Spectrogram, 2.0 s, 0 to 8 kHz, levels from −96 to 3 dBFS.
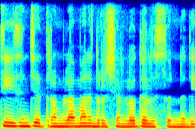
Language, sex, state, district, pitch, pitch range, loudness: Telugu, female, Andhra Pradesh, Krishna, 190 Hz, 185-195 Hz, -12 LUFS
